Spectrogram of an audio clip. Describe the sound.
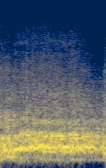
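A polar bear's roar: a single steady, loud growling call held for about a second, with a strong low tonal rumble and no pause or break.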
